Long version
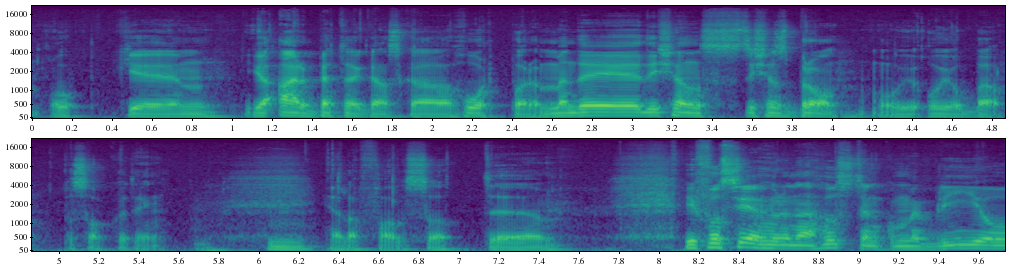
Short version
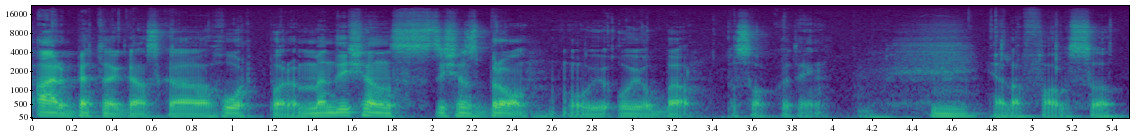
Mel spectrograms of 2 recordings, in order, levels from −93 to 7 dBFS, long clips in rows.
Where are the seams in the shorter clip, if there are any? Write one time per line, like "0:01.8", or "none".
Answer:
0:01.5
